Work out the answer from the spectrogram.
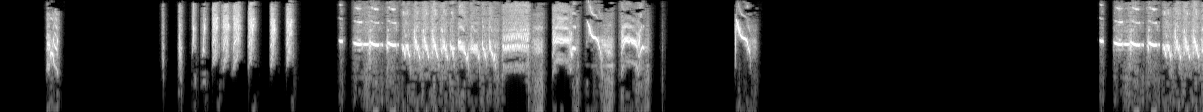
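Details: Lined seedeater song for tutoring young birds in moult: scattered high chips build into a dense stretch of buzzy, trilled song, then a long silence before singing resumes at the end.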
